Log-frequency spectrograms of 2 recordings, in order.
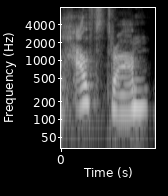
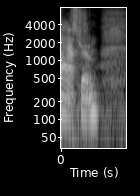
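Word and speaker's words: Håfström: Directed by Michael Hofstrom. Hofstrom. Michael H. I've legit heard it pronounced Hafstrom. It's Michael Hafstrom.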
